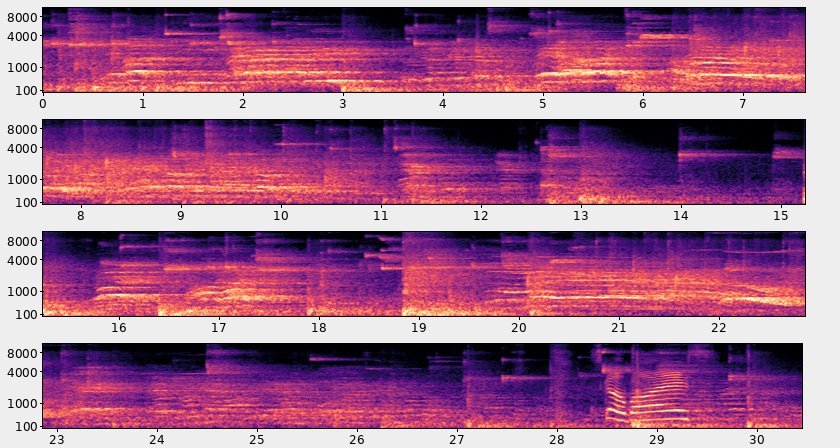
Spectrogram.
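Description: Indoor volleyball rally in a reverberant gym: the ball struck repeatedly with sharp smacks while players and spectators shout and call out. There is a quieter lull about halfway through, and a short high squeal near the end.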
